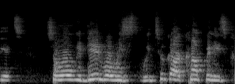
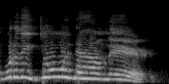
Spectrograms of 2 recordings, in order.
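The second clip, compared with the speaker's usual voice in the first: high, drawn-out mock bafflement; incredulous kid; 6 semitones higher than usual. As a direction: stretch the question out high in disbelief. Boy puzzled again, an hour later.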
